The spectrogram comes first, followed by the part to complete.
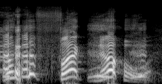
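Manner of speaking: high, loud laughing disbelief; panicked disbelief. Retold or imitated. Recalling the punch at breakfast, high loud laughing disbelief. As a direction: yelp it out half laughing, way up high. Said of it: "I was like".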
